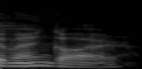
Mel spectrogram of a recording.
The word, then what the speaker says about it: Vanguard: a basket of stocks so when we say vanguard drop the d off so here a lesion also happens so we end up saying van gaar vanguar smp 500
